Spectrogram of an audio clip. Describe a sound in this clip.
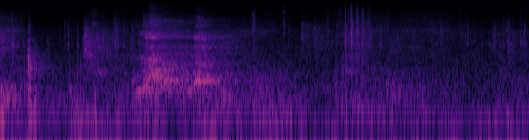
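Paper pages rustle as a man turns them.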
